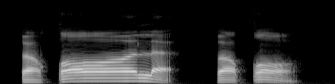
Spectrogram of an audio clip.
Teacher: Lidahnya yang miring ketika mengucapkan huruf lam. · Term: inhiraf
